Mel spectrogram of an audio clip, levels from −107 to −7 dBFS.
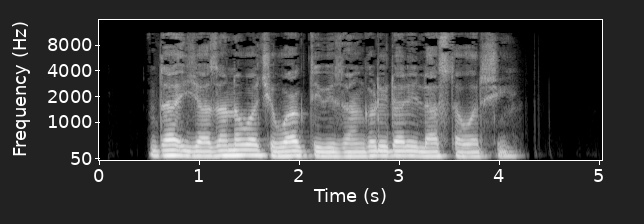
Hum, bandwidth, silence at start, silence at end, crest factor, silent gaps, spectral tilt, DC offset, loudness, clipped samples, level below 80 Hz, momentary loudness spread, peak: none; 11.5 kHz; 0.5 s; 0.85 s; 16 dB; none; -7.5 dB/octave; under 0.1%; -19 LUFS; under 0.1%; -58 dBFS; 13 LU; -4 dBFS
